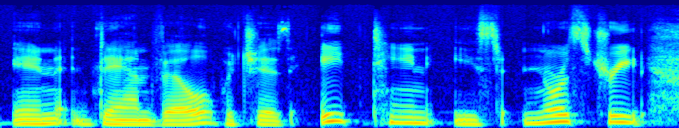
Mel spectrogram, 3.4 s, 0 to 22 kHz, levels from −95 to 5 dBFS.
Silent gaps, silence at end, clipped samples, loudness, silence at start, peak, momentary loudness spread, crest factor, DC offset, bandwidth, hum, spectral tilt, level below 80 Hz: none; 0 s; under 0.1%; -31 LUFS; 0.05 s; -12 dBFS; 5 LU; 18 dB; under 0.1%; 18.5 kHz; none; -5.5 dB/octave; -72 dBFS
